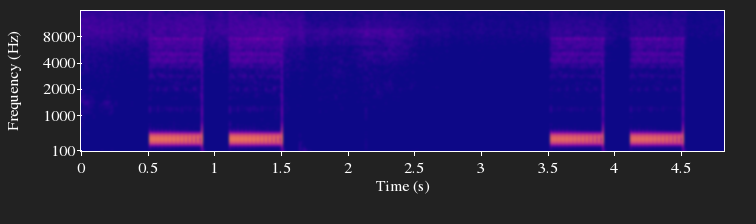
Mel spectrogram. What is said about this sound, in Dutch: Dus toen hebben we even het telefoonnummer ingetoet.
